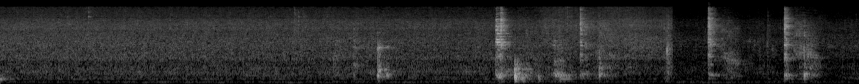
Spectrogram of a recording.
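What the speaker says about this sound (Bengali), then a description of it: "নুনের সঙ্গে পোস্ত আলু সব ভালো করে মিলে গেছে ভাজা হয়ে গেছে" Potatoes mixed with poppy seed paste, salt and a little water fry in a pan, a soft low hiss broken by several louder scraping stirring strokes in the second half; no one talks.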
